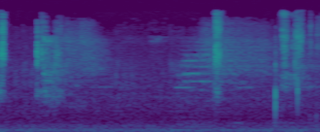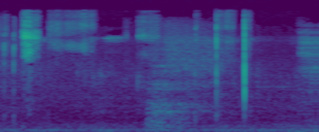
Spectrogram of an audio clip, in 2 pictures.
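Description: Hot plate plastic welding machine at work: a steady low hum with scattered sharp clicks and several short hissing bursts.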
